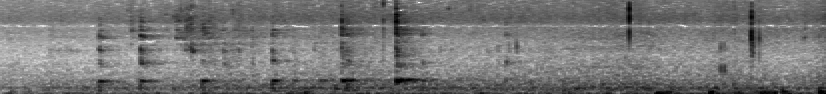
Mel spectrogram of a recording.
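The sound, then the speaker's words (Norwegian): Sparkling wine pours into a glass in Burgundy, with gurgling glugs, a rising liquid tone as the glass fills, and scattered small fizzy pops and clicks. No one speaks. “Kom med glasset ditt, da skal du være med på festen.”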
